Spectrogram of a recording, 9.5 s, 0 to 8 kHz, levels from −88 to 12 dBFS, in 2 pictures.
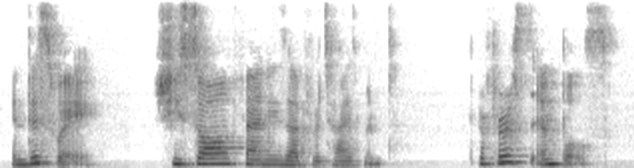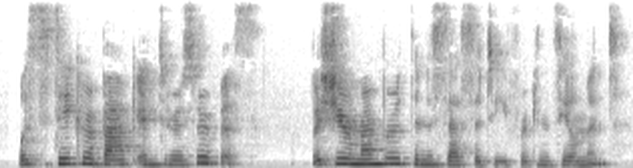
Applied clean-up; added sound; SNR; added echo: none; none; none; none.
